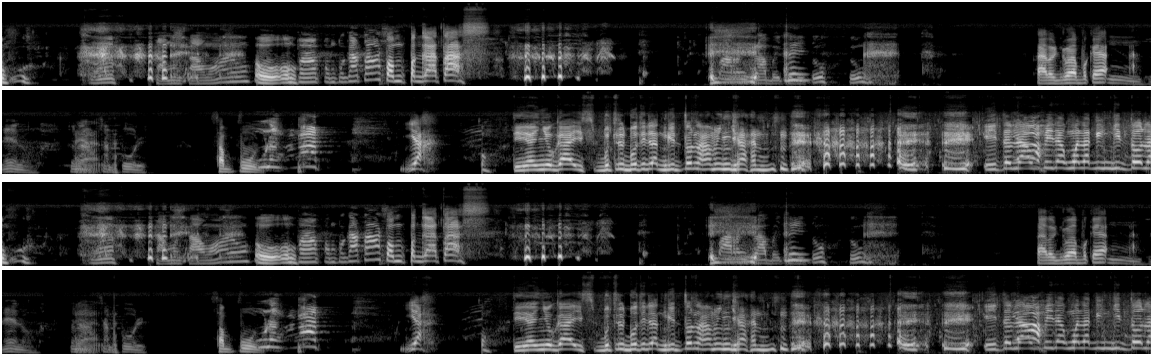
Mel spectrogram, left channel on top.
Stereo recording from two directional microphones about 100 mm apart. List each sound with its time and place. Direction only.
0.2 s a man's voice: 5° right (ahead or behind)
0.7 s speech: 50° right (ahead or behind); by 2.9 s 35° right (ahead or behind)
2.9 s a man's voice: 5° right (ahead or behind)
3.8 s speech: 35° right (ahead or behind)
5.0 s a sound: 35° right (ahead or behind)
7.0 s a man's voice: 20° right (ahead or behind)
10.3 s speech: 40° right (ahead or behind)
11.4 s a man's voice: 5° left (ahead or behind)
12.2 s speech: 45° right (ahead or behind)
13.6 s speech: 40° right (ahead or behind)
14.2 s a man's voice: centre (ahead or behind)
15.4 s speech: 40° right (ahead or behind)
16.6 s a man's voice: 25° right (ahead or behind)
